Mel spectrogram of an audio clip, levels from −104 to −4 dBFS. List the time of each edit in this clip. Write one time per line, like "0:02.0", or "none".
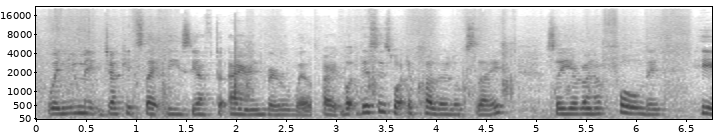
0:02.8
